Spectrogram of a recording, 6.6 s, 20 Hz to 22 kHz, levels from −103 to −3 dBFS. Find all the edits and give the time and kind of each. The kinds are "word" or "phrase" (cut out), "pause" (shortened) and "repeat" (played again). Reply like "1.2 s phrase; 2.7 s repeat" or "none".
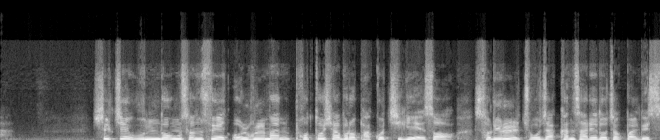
2.3 s word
